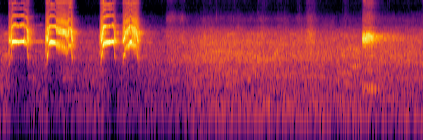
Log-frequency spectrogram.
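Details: Black francolin calling: two pairs of harsh, rasping notes in quick succession, then a faint later note over constant low rumble.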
